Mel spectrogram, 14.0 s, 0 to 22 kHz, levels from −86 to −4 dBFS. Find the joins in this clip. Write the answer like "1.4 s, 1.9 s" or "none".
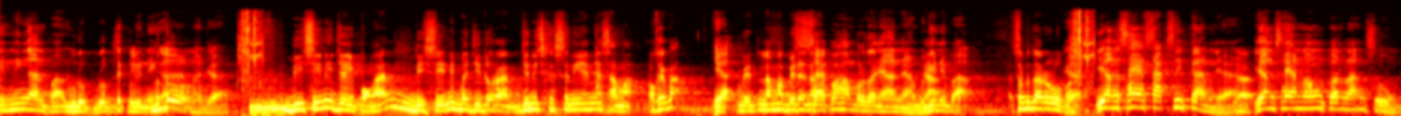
2.5 s, 10.8 s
